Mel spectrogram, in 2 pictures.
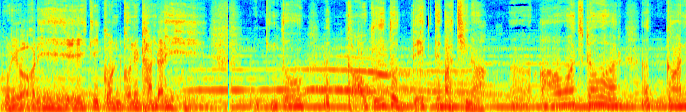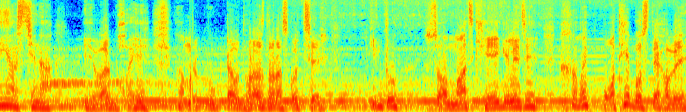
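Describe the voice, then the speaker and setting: A man's voice: mid-range voice, animated, normal speed, pauses often, lightly acted. A man voicing an anxious village husband in a horror cartoon, exclaiming in a folksy, dramatic way, with music behind him. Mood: nervous. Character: Keshto, frightened village husband, fish farmer, anxious and grief-prone. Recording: loud music under the voice.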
